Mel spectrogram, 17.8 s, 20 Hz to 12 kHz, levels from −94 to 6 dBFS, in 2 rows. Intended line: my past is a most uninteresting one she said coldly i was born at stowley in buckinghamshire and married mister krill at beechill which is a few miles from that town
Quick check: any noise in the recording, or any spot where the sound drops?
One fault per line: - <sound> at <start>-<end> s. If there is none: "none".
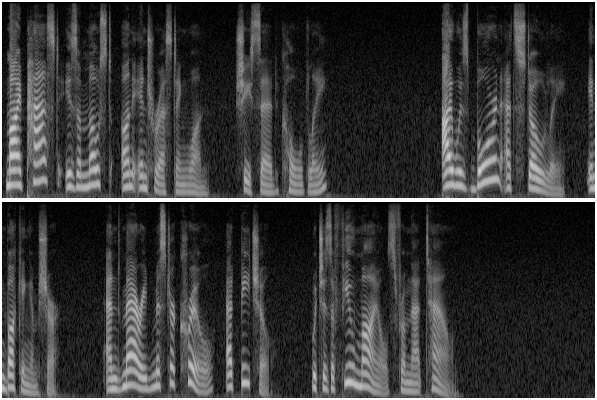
none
